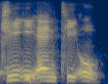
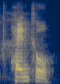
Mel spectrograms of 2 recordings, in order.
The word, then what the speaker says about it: Gento: Was this Is it Gento? Gento. Hento.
